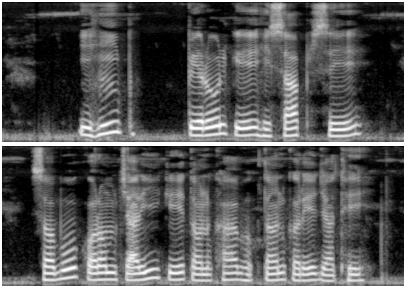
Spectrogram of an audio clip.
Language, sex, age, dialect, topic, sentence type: Chhattisgarhi, male, 41-45, Eastern, banking, statement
